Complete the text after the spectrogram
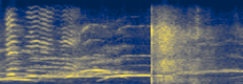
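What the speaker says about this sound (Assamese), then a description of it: "এইফালে বম ফটকা ফুটি আছে পুৰা" Firecrackers burst at a wedding reception, with whistling rockets rising over a crowd before two sharp, loud bangs, while voices carry faintly in the background.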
